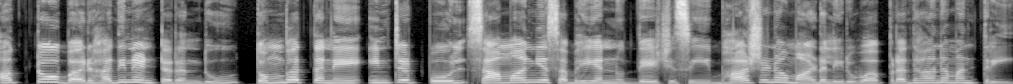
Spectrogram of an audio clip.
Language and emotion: Kannada, neutral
